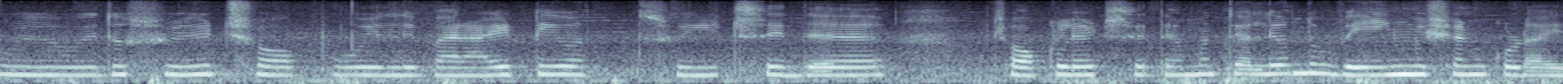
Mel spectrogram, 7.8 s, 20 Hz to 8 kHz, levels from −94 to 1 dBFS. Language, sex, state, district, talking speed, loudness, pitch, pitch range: Kannada, female, Karnataka, Raichur, 125 wpm, -15 LUFS, 255 Hz, 245-265 Hz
